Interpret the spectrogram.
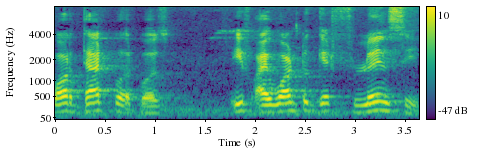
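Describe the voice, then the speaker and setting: A man talks at a very slow pace. He has an Indian accent. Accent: Indian (Marathi) English. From India, Maharashtra. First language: Marathi. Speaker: English teacher. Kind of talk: tutorial. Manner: halting.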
